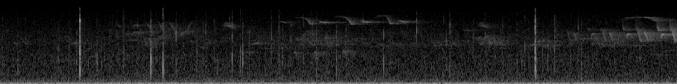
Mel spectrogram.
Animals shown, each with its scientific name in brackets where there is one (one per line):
Red-eyed Vireo (Vireo olivaceus)
Blackburnian Warbler (Setophaga fusca)
Eastern Kingbird (Tyrannus tyrannus)
Yellow Warbler (Setophaga petechia)
American Robin (Turdus migratorius)
Ovenbird (Seiurus aurocapilla)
